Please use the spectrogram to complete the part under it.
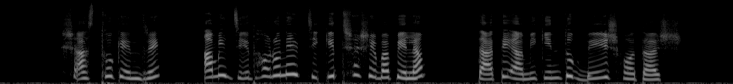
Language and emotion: Bengali, sad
